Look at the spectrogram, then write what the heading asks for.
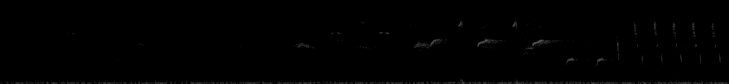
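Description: Faint birdsong: scattered short chirps and whistles that grow busier after about three seconds, with a rapid ticking trill starting near the end, over a low steady hum.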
